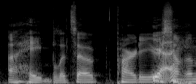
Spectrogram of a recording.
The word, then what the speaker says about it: Blitzo: get an arc for blitzo Blitz how dare you use the O I know I spelled it is silent I spelled it my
